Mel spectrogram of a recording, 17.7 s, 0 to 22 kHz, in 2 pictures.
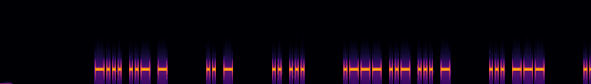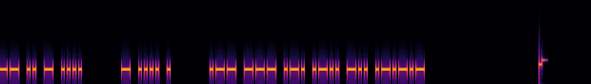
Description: Morse code, heard as a keyed tone, about 27 wpm, 700 Hz. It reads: BUT IT IS JUST SO WITH THE WORLD.
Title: 2x Word-Spacing - Sentences from Top 200 Words - 28wpm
